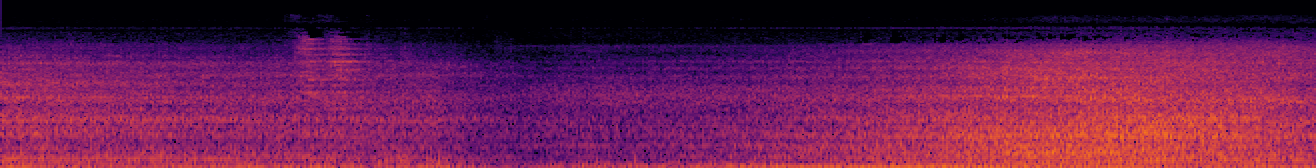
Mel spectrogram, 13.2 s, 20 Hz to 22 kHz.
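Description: GB Railfreight class 73 locomotives running past and fading away. Then a class 43 HST power car on a test train approaches and runs past close by, its engine and wheels getting louder, loudest near the end.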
